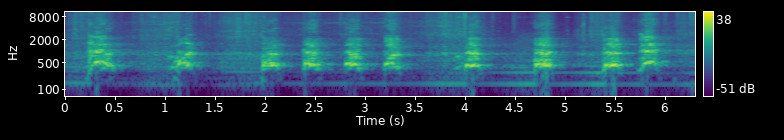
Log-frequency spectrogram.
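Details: Rhodesian Ridgebacks, two dogs confronting a radio-controlled toy pickup truck, give a burst of about eleven short, deep barks, some doubled in quick pairs, irregularly spaced, over a low background hum.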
